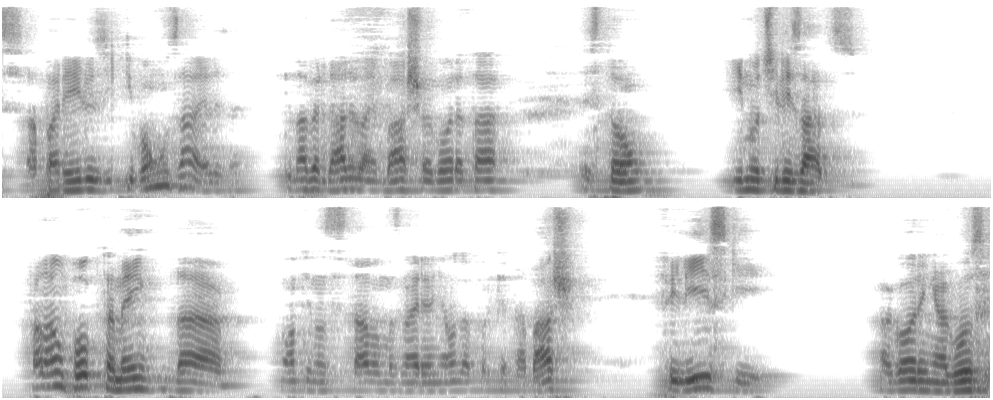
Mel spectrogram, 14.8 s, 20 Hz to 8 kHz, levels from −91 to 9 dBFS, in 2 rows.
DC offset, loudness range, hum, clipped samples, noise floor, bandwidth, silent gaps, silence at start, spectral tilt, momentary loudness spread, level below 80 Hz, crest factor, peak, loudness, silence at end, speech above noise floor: under 0.1%; 4 LU; none; under 0.1%; -74 dBFS; 7.6 kHz; none; 0 s; -6 dB/octave; 16 LU; -58 dBFS; 20 dB; -10 dBFS; -30 LUFS; 0 s; 45 dB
